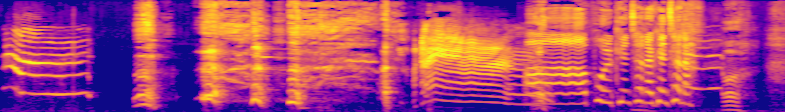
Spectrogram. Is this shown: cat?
yes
